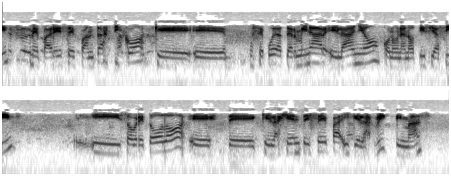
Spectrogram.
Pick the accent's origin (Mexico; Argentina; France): Argentina; vos sabés cómo somos los argentinos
